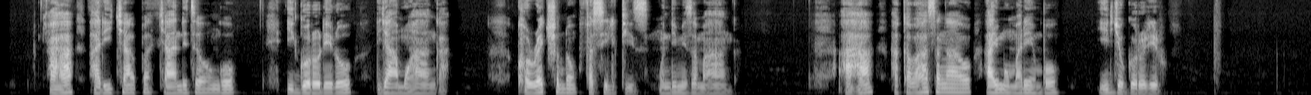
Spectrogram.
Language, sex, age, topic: Kinyarwanda, male, 25-35, government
